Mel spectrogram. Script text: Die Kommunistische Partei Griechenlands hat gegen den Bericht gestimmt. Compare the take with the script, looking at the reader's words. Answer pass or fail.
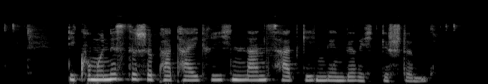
pass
